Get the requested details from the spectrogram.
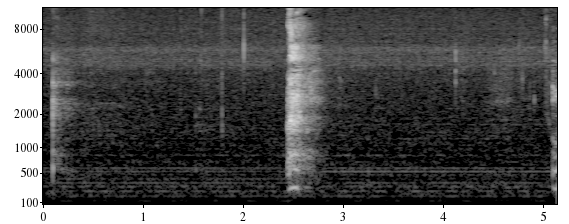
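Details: Harsh, choking coughing fits.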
